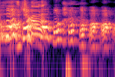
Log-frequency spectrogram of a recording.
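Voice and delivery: high, loud, drawn-out through laughter; laughing outcry. Real, not acted. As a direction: cry it out slowly while cracking up. Laughing outcry ending her story.

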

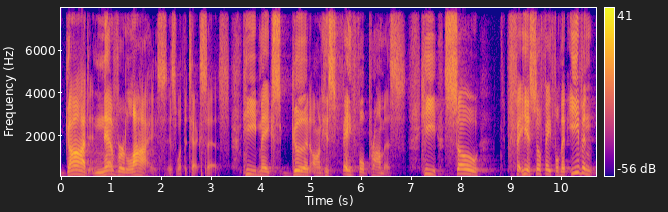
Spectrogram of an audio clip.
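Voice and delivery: slow, loud, pounding pulpit delivery; emphatic, drawn-out proclamation; forceful preaching. Real, not acted. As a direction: hammer each phrase home to the congregation.

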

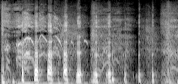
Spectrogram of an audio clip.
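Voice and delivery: high-pitched burst of laughter. Real, not acted. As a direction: laugh at your own quack. Laugh after quacking.

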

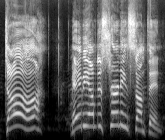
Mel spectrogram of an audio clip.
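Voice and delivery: loud, high-pitched dawning realization; mock your own slowness; exaggerated, drawn-out duh; self-mocking duh. Mocks himself for realizing late.

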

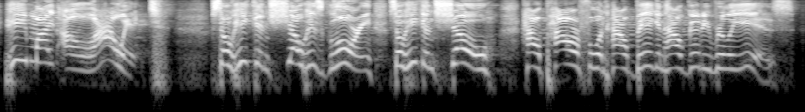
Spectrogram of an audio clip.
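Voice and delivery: high, loud pulpit preaching; preaching at full force. Real, not acted. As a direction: drive the message home to the congregation. Preaching the lepers story.

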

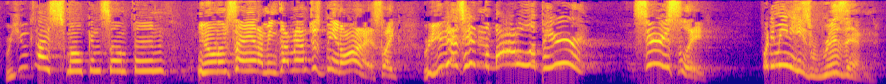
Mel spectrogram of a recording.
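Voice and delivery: high mocking "were you guys smoking something"; incredulous disbelief. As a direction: play the baffled skeptic, pitch way up. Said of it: "they would have said, like".

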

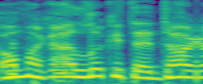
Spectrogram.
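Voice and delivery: high, hammed-up mimicry of her; mocking imitation. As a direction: imitate her gushing over a dog. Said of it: "whenever I imitated".

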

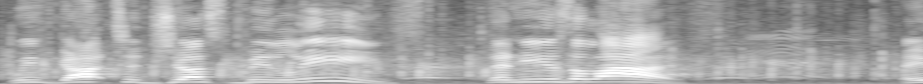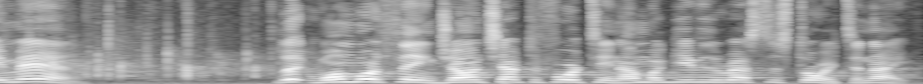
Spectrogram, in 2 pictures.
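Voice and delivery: loud revival preaching; preaching at full force. Acted. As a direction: shout the faith out to the congregation.

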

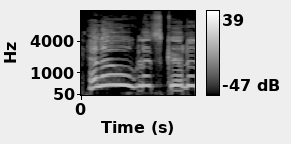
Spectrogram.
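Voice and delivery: tiny, very high squeak; wrong voice for Hagrid. Shown as a demonstration. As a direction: squeak it out, comically miscast as Hagrid. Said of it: "then I would do wrong ones".

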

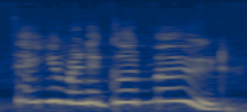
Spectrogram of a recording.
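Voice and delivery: very high, quick lizard voice; knowing Lizard. Acted. Lizard tells Snake what is pretended, knowing. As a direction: answer quickly, pitched right up.

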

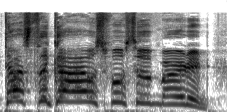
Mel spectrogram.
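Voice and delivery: high, strained mock yell; movie-scene yell, imitated at high pitch. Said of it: "he's yelling".

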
